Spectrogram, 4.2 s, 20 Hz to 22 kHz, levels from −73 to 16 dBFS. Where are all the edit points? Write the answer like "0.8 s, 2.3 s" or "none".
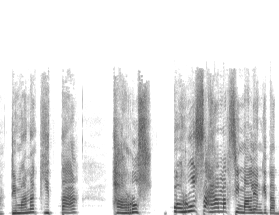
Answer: none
